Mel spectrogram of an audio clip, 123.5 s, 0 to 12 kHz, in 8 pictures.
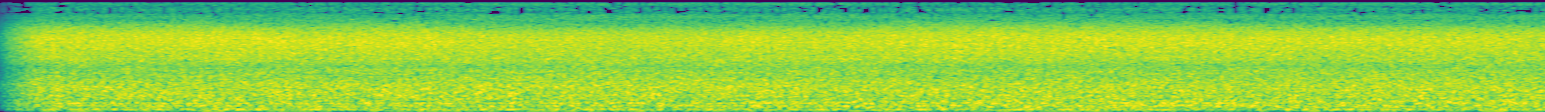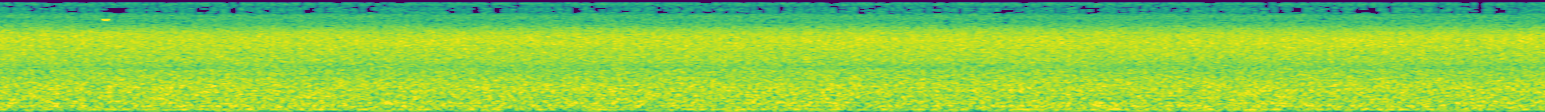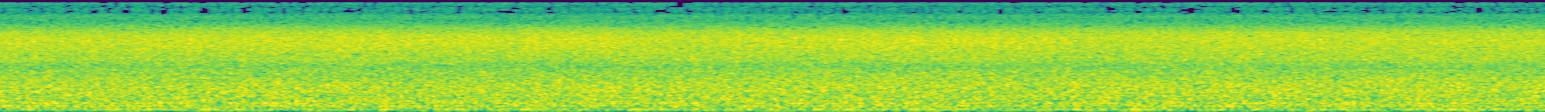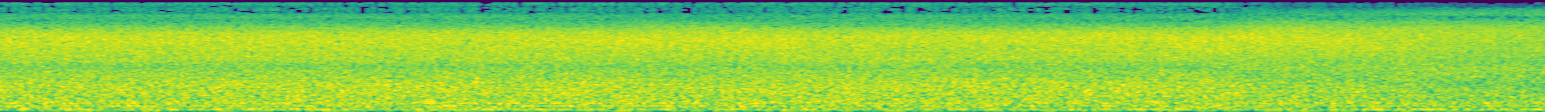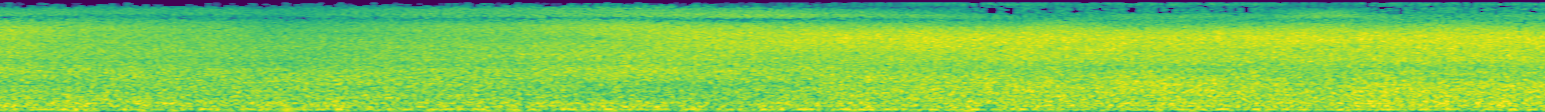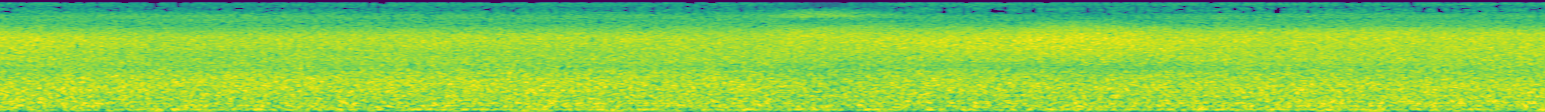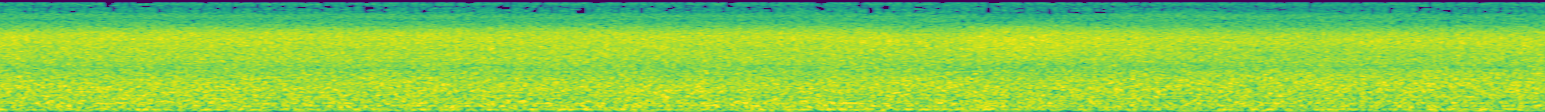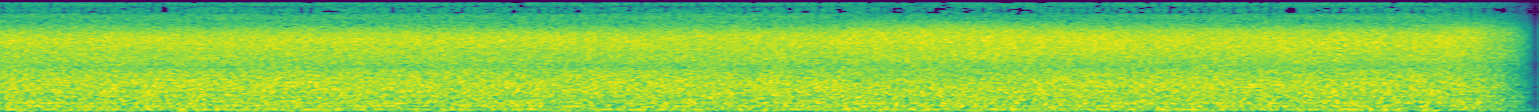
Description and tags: Binaural recording of a waterfall at Ripley Castle, North Yorkshire, UK.
Recorded with a pair of Primo EM172 mics into a Zoom H2.n
Head 'panning' at 0:58.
